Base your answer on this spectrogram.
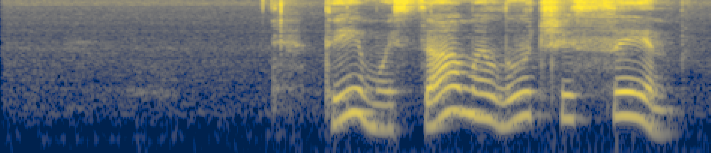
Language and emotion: Russian, positive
